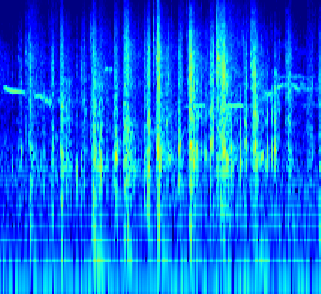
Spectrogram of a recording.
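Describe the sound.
Hoofbeats of a knight's travelling horse: a quick, steady clip-clop with many sharp, moderately loud strikes and no talking.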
